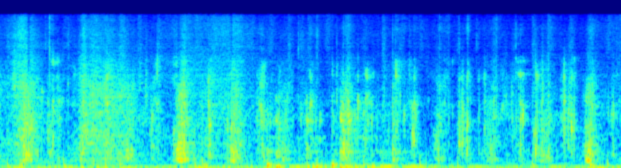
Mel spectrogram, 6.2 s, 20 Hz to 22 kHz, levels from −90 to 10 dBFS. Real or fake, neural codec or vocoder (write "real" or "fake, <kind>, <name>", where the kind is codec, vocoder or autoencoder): fake, autoencoder, DAC-VAE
